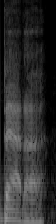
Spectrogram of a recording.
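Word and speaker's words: betta: It's called betetta fish." No, it's not. It's called beta. Um, and it's not a regional thing either. The people who's call who call the fish beta are literally just pronouncing it wrong.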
